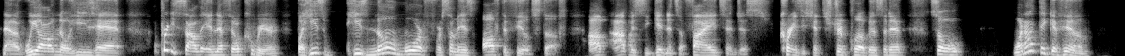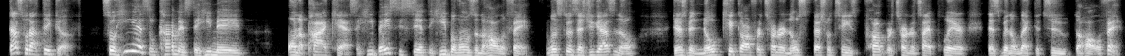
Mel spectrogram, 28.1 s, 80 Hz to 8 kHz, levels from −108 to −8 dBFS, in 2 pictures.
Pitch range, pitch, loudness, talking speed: 135-185 Hz, 155 Hz, -20 LUFS, 205 wpm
